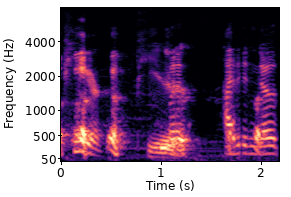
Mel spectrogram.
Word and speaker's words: Pierre: So in the outro, I'm screaming, Pierre, Pierre, we forgot Pierre. But it's pronounced Pierre.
